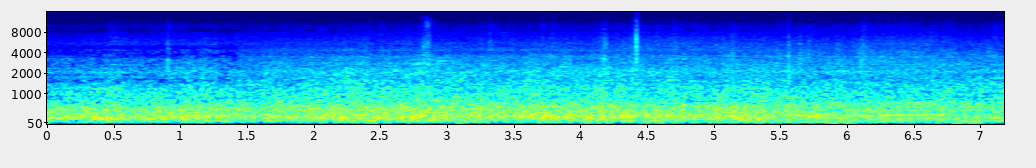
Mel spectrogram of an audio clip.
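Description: Melbourne Metro electric suburban train running along an elevated concrete viaduct: a steady rumble of wheels on rail, with a few faint high ticks.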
